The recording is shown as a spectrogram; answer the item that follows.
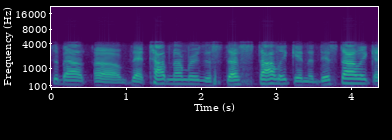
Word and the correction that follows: diastolic: It has the systolic, which is the top number, and the diastolic, which is the lower number, the bottom number.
